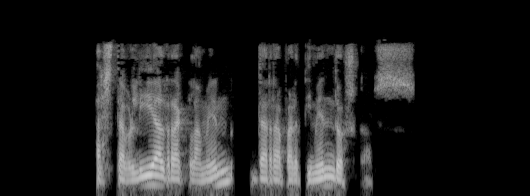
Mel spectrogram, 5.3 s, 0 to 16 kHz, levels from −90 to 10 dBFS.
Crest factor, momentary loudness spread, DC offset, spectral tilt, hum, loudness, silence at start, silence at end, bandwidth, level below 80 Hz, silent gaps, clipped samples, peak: 20 dB; 11 LU; under 0.1%; -4 dB/octave; none; -20 LUFS; 0.95 s; 1.15 s; 8 kHz; -60 dBFS; 2.34-2.49 s; under 0.1%; -2 dBFS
